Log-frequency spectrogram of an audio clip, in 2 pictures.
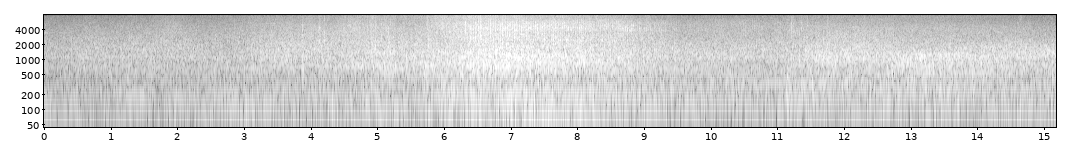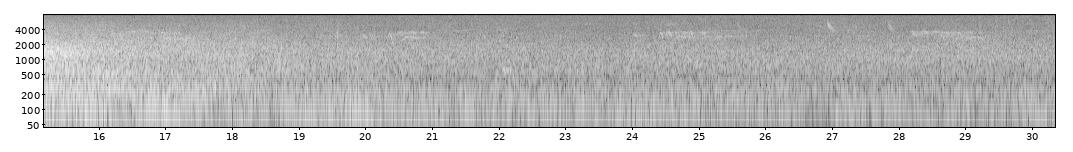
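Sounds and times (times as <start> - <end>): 
cars at a UnB parking lot: 0.2 - 20.3.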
